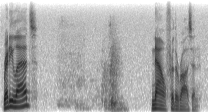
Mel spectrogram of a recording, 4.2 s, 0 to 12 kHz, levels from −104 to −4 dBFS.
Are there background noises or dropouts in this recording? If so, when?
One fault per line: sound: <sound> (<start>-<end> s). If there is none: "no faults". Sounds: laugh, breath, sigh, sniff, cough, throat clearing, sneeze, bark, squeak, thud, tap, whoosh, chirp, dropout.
sound: sigh (1.1-2.6 s)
